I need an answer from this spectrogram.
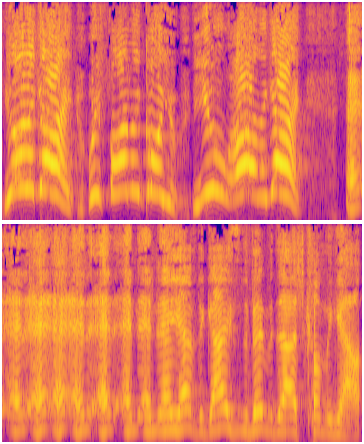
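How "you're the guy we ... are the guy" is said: mock very high, shrill, noisy screaming. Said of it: "He's making so much noise".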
